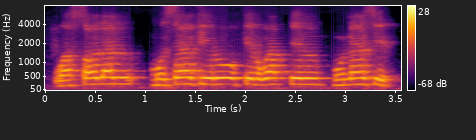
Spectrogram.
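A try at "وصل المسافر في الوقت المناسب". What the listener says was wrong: Mumtaz.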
